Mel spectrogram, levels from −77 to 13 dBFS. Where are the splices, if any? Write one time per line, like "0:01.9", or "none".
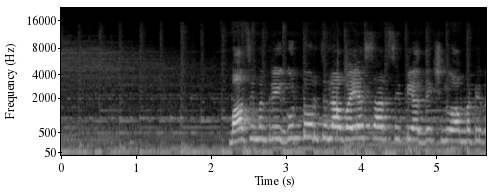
0:01.0
0:02.2

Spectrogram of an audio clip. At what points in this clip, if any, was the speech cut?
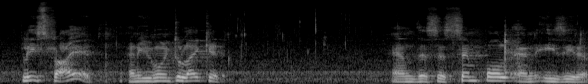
0:02.3

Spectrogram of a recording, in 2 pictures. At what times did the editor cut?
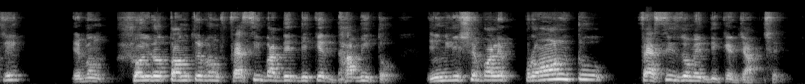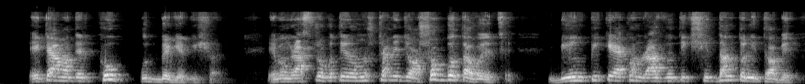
none

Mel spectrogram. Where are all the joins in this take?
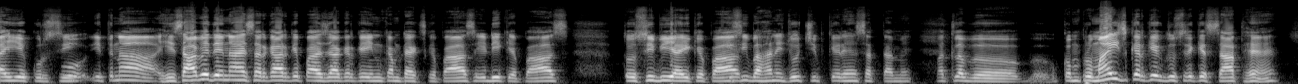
0:00.8
0:07.4
0:09.6

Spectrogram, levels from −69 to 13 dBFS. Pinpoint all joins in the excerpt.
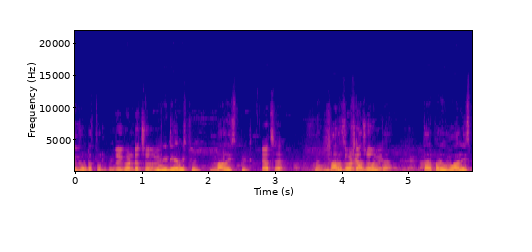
none

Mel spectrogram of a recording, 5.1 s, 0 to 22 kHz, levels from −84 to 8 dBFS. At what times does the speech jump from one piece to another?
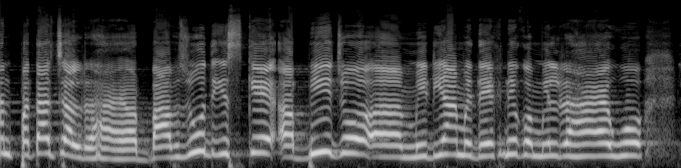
none

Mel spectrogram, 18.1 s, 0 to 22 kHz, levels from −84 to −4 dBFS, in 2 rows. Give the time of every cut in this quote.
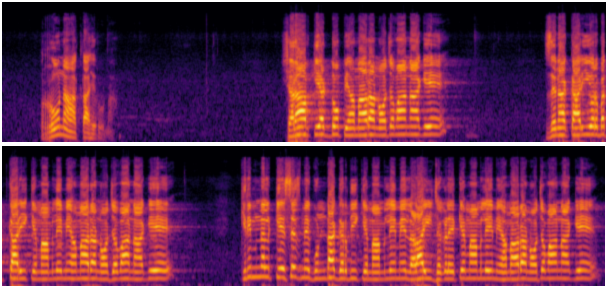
none

